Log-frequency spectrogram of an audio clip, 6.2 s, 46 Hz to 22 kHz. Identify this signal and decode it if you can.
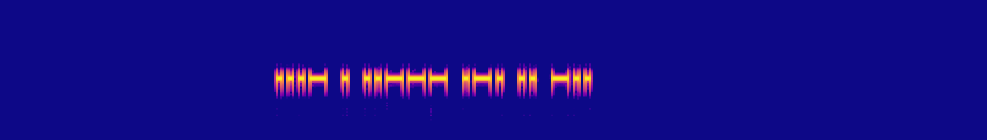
Morse code, heard as a keyed tone, about 34 wpm, 700 Hz. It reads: VE2RID
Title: DXCC-100 Call Signs - 6 Characters - Repeated 3x - 35wpm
